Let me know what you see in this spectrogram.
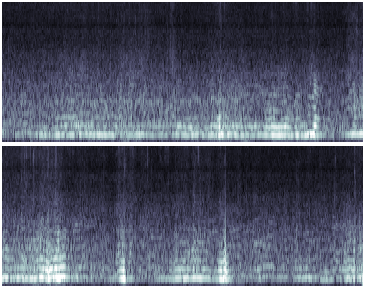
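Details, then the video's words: Honey bees humming in their hive: an even low buzz with harmonic layers, gently swelling, punctuated by a few brief louder buzzes from bees passing nearby. "bees therapy hive natural buzzing sound"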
